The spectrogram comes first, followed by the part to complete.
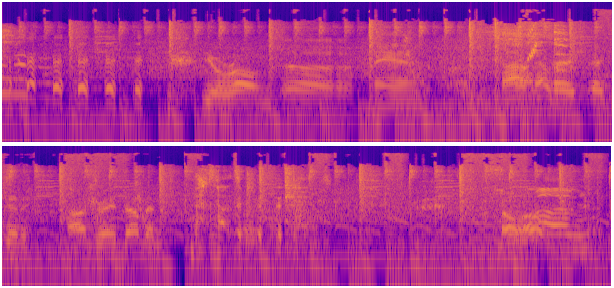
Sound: laughter

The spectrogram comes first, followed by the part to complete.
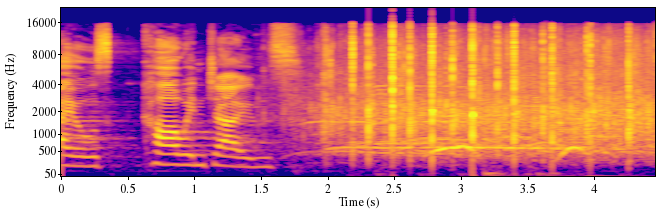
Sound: applause

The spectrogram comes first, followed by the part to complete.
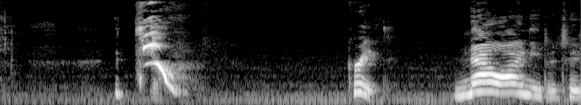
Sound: sneezes

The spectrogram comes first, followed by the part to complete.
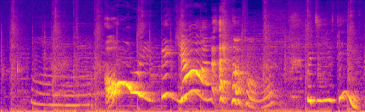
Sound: laughs

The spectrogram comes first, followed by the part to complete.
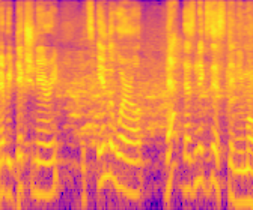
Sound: audience laughing

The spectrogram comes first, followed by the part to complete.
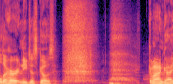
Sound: mock inhales on cigarette, exhales; in gravelly voice

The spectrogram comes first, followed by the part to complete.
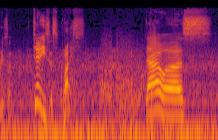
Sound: Leaper attack sound

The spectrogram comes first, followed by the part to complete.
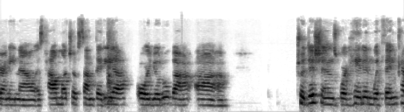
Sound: speaks in Spanish

